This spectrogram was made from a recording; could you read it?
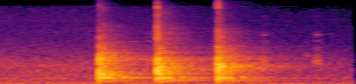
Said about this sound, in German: Und schon wieder klopft es. Ja, wie schön!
